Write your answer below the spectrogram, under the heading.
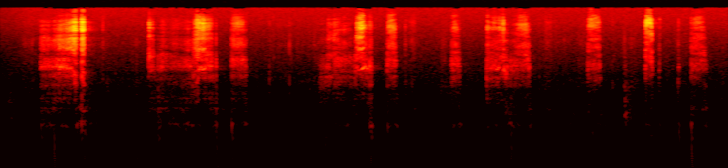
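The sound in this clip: Pen scratching on paper as a word is written by hand, a faint run of many short, dry scraping strokes in irregular bursts separated by brief pauses.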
